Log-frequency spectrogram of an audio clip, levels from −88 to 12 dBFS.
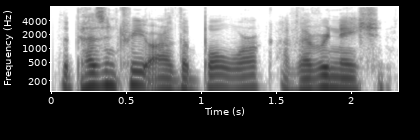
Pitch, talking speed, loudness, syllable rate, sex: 120 Hz, 205 wpm, -17 LUFS, 7.2 syllables/s, male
